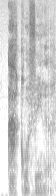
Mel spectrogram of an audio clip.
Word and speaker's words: Awkwafina: And it's spelled like the New York accent way. It's like Aquafina. Yeah, exactly. Aquafina. It's almost like she saw a water bottle, asked somebody how to pronounce it, and then said it in her own accent, and that's how it came to be.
